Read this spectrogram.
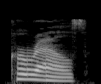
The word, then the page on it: corrals: British English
